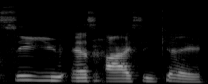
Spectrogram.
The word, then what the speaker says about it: Cusick: Henry's last name is spelled Cusick. Yeah. And John's is spelled Cusack. One sick and one's a sack.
